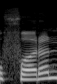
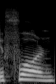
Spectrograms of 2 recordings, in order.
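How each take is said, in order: First: फरन with a full R, split into two syllables; wrong full-R pronunciation. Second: फर्न as one syllable with a light R; half-R pronunciation. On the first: Teacher shows learners what not to say, wrongly full-R फरन. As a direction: say फरन with the R fully voiced as "fa-ran". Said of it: "अब इसको फरन नहीं बोलेंगे". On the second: Teacher gives learners the plant's name, half-R फर्न. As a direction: say फर्न with only half an R before the N. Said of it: "अब इसको फरन नहीं बोलेंगे, फर्न". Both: Shown as a demonstration.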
